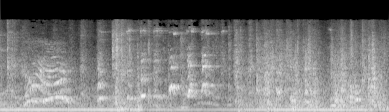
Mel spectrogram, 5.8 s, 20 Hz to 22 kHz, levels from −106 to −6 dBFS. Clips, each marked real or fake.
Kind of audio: real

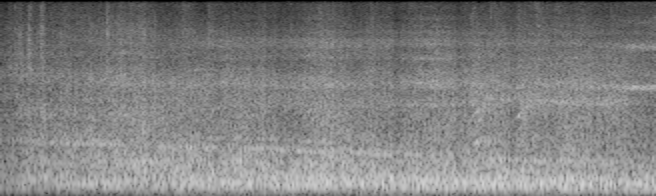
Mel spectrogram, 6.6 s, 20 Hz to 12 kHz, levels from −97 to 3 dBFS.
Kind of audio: real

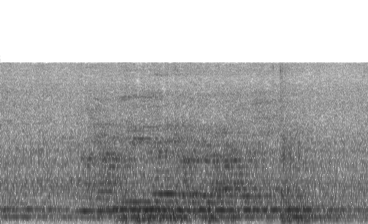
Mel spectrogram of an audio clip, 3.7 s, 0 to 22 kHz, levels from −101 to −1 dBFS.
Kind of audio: real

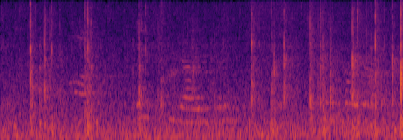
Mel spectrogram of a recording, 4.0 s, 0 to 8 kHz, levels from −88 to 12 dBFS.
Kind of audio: fake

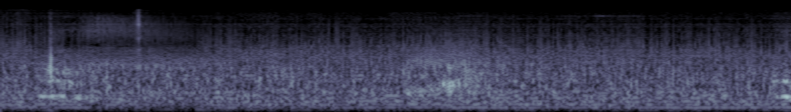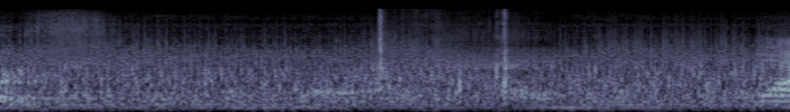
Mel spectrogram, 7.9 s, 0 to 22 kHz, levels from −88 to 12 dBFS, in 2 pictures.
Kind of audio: fake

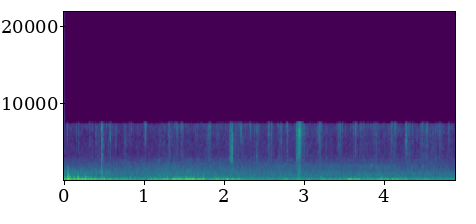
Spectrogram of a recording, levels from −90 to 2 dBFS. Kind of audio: real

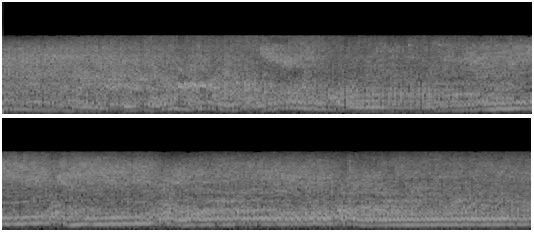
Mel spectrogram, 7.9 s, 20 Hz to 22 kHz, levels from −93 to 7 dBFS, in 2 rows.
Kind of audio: fake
